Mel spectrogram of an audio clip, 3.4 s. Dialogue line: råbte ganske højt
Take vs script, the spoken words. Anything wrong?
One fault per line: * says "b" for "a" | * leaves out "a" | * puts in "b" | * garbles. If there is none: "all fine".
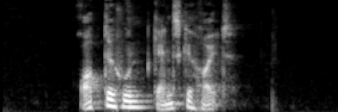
* puts in "hun"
